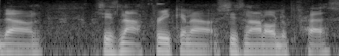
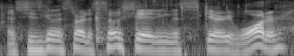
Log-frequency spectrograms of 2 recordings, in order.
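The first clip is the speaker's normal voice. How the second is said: ordinary talk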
